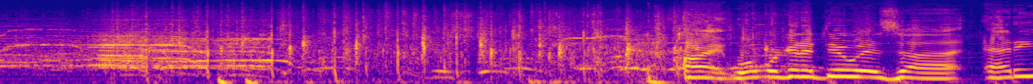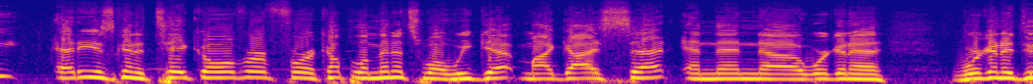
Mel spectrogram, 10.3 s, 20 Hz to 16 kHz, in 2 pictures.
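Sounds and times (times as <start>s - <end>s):
audience applause for a performer: 0.0s - 4.1s
crowd cheering and whooping: 0.0s - 4.2s
speech: 3.5s - 10.3s.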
